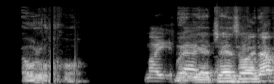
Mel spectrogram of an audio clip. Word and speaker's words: Orujo: The J is a H. Orujo.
